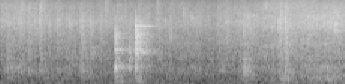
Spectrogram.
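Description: Chopped garlic and ginger frying in oil in a pan for dhaba-style egg tadka dal, a steady bright sizzle with occasional spatula stirs and small pops, close and alone without talk.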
